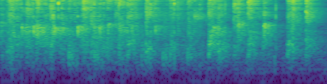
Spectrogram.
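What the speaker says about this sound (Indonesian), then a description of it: "tepuk tangan untuk semua kelompok" Classroom applause for all the student groups during a teaching practicum session, a steady patter of clapping hands from a small group, moderately loud and continuous throughout.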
